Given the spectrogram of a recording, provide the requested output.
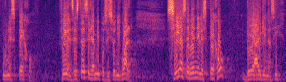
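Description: A man's voice: on the high side, expressive, brisk, breathy edge, low-quality recording. A man teaching a workshop on rapport, demonstrating and often asking the audience questions. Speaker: instructor.

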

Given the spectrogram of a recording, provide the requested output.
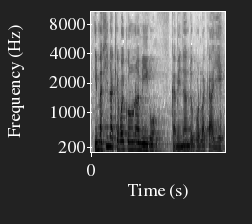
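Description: A man's voice: medium pitch, expressive, quick pace, mellow. A man with a Mexican accent, teaching a coaching lesson with frequent hesitant filler sounds. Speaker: coaching instructor.

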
